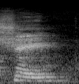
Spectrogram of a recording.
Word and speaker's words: Shem: Shem ham and jath Shem is actually pronounced shame and it just and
